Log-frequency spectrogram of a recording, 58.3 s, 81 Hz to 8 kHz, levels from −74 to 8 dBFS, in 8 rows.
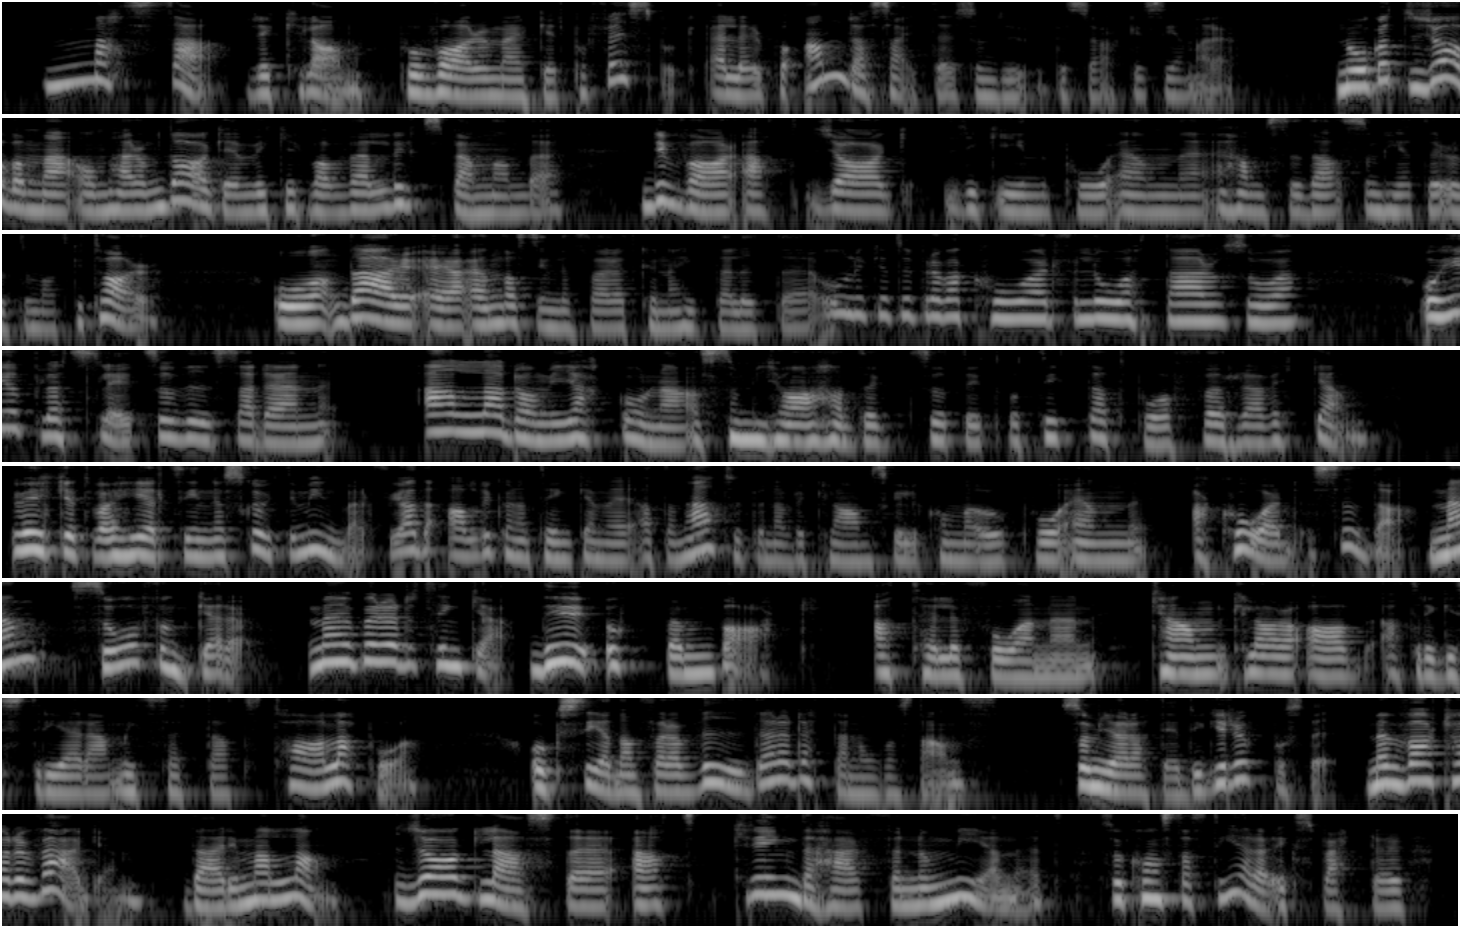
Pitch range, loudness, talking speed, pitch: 175-240 Hz, -30 LUFS, 155 wpm, 195 Hz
